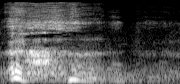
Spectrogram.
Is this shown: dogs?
no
